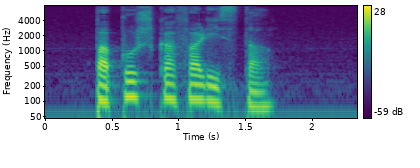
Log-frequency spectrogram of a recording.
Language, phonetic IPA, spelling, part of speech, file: Polish, [paˈpuʃka faˈlʲista], papużka falista, noun, Pl-papużka falista.ogg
